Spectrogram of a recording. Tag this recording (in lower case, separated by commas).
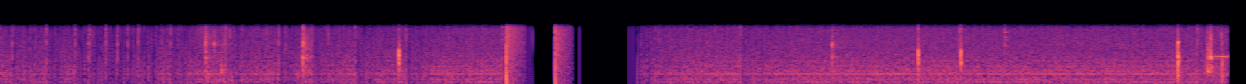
frying (food)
